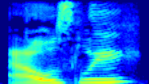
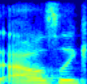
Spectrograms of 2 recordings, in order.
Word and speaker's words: Owsley: Owsley County, is that how you say it? – Yes. Most people don't pronounce it correctly. I think you might be the first the first time. But yes, it's Owsley County, Kentucky.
